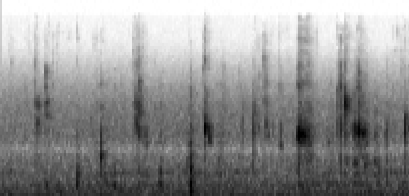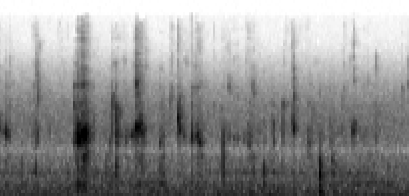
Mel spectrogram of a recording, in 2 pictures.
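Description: A person chewing food close to the microphone, with wet mouth sounds and scattered crisp crunches; the sharpest crunches come about three and five seconds in.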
